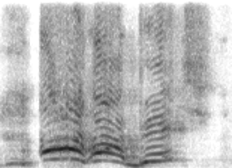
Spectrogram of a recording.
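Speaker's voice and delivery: loud, high jeering "aha"; mocking laugh. Laughing back at the complainers on TV, loud jeer. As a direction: burst out with a gloating cackle.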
